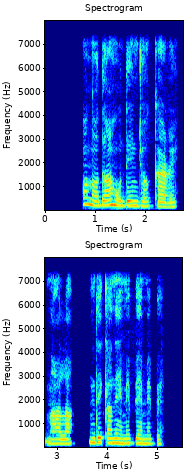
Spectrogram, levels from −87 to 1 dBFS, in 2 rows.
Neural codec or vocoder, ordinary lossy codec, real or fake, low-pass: none; none; real; 7.2 kHz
